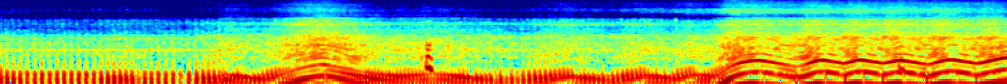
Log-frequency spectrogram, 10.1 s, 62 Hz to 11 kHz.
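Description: KTM Duke 390's single-cylinder engine idling, then revved once about three seconds in. A short sharp click comes soon after. Near the end the throttle is blipped quickly again and again, the engine pitch rising and falling about twice a second.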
